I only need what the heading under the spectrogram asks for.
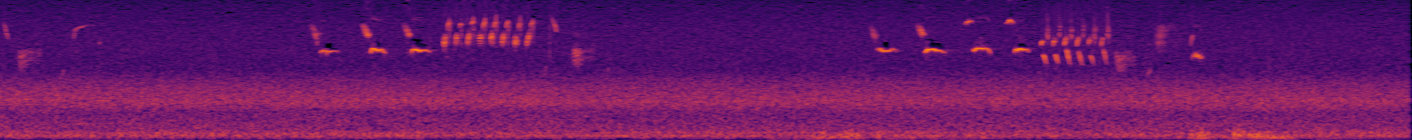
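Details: Song sparrow in Seattle delivering two songs several seconds apart: a few crisp opening notes, then a rapid buzzy trill, heard against a heavy steady low roar of traffic.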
